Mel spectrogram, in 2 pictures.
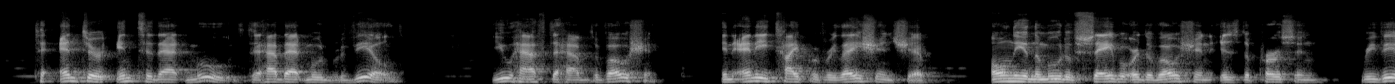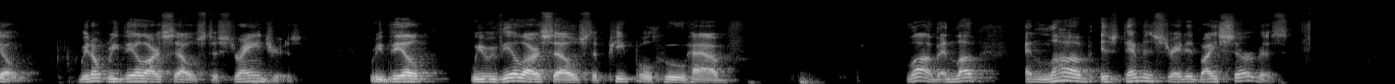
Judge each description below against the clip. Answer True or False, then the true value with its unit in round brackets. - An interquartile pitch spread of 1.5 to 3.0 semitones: False (4.0 semitones)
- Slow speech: True (120 wpm)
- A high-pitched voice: False (125 Hz)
